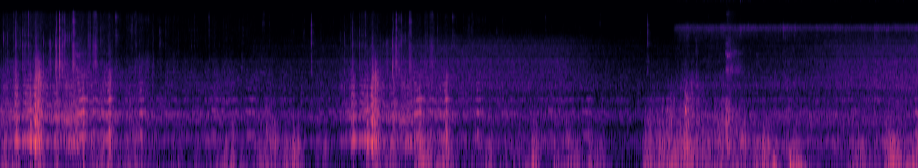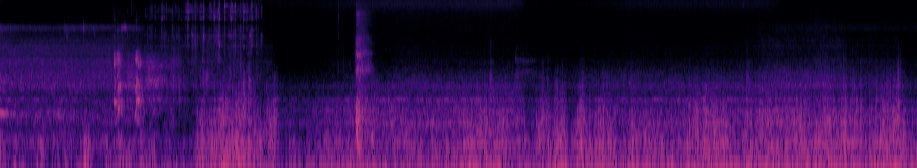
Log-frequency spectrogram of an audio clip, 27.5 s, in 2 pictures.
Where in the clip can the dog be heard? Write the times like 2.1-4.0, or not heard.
15.4-17.7.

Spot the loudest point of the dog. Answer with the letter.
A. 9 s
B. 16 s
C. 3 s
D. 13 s
B.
